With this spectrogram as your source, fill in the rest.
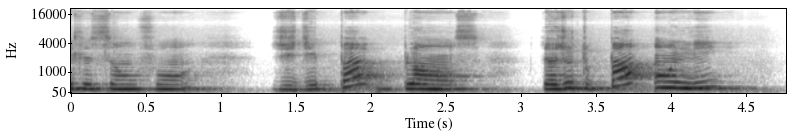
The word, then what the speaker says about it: blanc: Le papillon est blanc, without pronounce of C.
